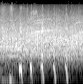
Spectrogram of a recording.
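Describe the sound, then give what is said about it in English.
Applause: a steady, dense wash of clapping with about five or six heavier claps standing out at an even, quick rhythm, fairly loud throughout and with no voices over it, celebrating someone formally accepting a new job. “A round of applause.”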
